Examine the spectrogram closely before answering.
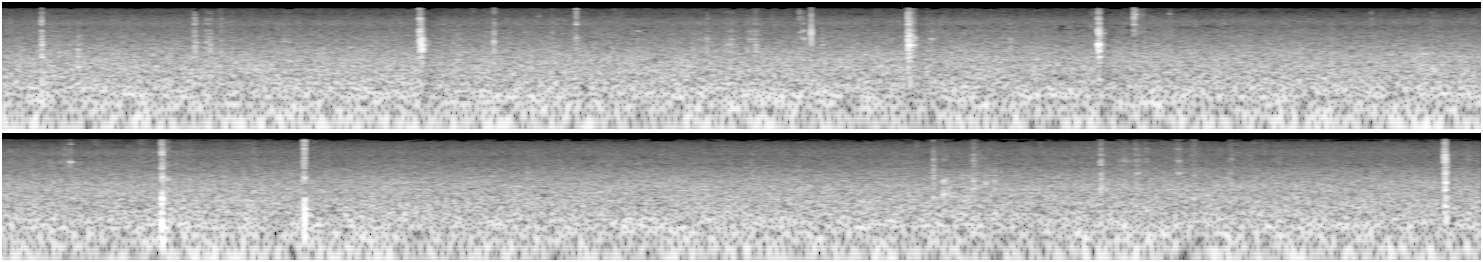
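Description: Ice axes and crampons striking a frozen waterfall: a handful of sharp knocks, irregularly spaced a second or more apart, over a steady hiss.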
